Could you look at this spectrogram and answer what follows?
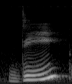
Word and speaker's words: depot: What's the correct pronunciation of the word spelt D-E-P-O-T, which means a place for storing goods? Depot. That's right.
